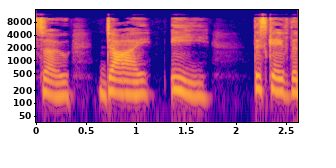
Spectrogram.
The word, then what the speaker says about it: Sodye: The name Sodye, I was told, is pronounced so, die.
